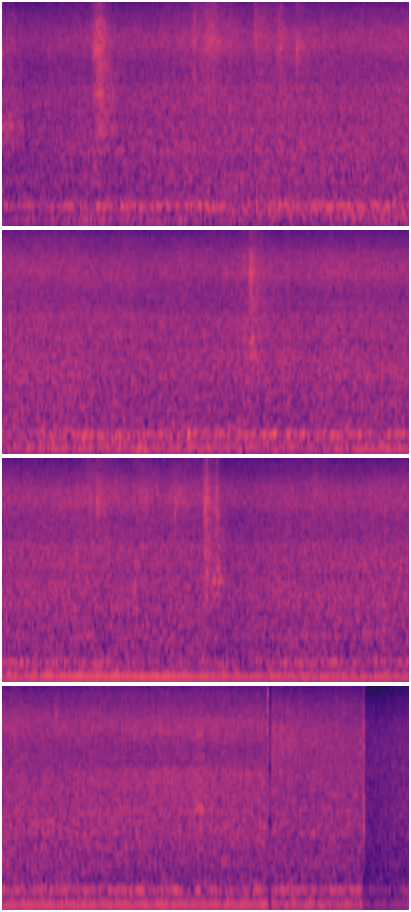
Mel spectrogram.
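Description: Steady drone of running machinery with a low hum, building over the first few seconds after the isolator is switched on, with a few faint clicks; it dips sharply near the end.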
